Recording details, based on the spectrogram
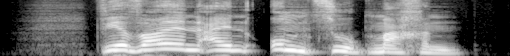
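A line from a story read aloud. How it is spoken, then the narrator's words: Roaring lion. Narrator (German): brüllte der Löwe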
